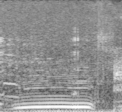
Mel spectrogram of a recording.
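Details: A cow (mother) gives a long, steady, low moo, hollering for her calf after the calves were sorted out from the herd to go to the sale barn; she is expected to keep calling until they are picked up.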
